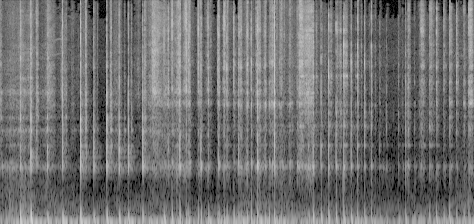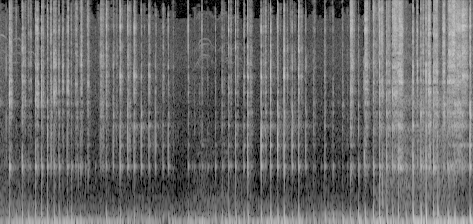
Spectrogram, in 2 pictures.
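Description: An unfinished wooden craft-store box is tapped quickly on its different sides, giving a steady stream of short, dry wooden knocks with almost no ring. The taps are mostly low and thuddy, and the tone shifts a little as different sides are struck.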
